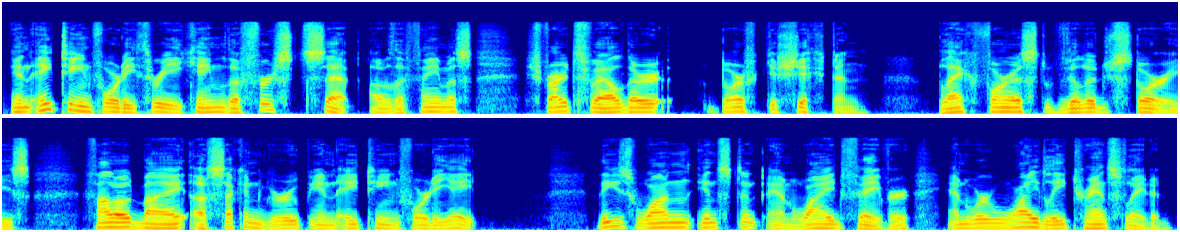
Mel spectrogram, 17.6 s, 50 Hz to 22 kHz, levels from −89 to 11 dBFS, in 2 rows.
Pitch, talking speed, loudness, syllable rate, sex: 105 Hz, 120 wpm, -19 LUFS, 3.9 syllables/s, male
